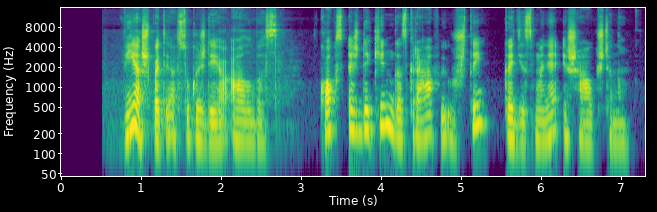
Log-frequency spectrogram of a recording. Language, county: Lithuanian, Vilnius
